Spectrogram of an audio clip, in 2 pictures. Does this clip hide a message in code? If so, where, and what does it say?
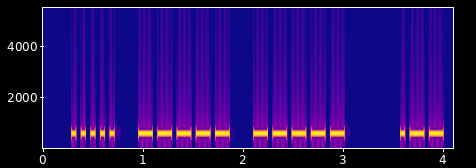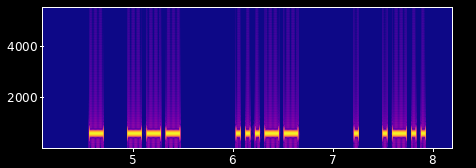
Yes: Morse code from 0.3 to 7.9 s, heard as a keyed tone, about 25 wpm, spaced as for 20 wpm, 590 Hz. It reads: 500 W TO 3 EL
